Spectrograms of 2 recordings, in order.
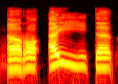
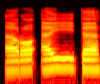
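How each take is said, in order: First: The ya sound is pressed hard and tense. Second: The ya sound is light and soft. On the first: The speaker calls it wrong. "macam tekan kan, naik di situ" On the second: The speaker calls it right. "kita sebut dengan mudah dan lembut"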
